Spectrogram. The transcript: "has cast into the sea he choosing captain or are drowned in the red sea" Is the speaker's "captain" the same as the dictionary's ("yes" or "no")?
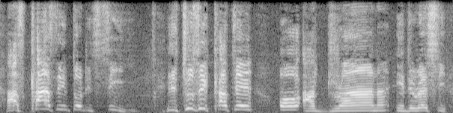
no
